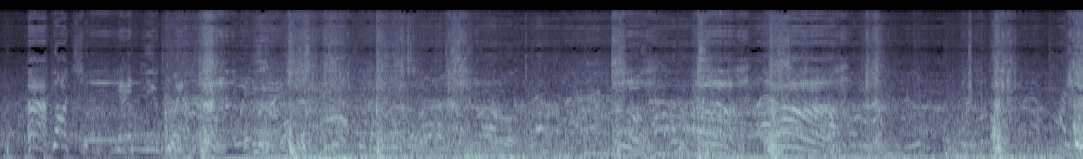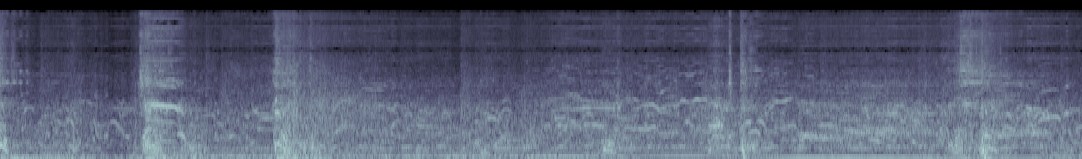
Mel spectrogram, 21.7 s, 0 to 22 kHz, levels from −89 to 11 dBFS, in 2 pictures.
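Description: From start to finish the audio carries imaging from sample-and-hold upsampling. The rate was raised from 12 kHz to 48 kHz by repeating each sample with no smoothing filter, so mirror copies of the spectrum fill the range above the original 6 kHz limit, the lowest spanning 6 to 12 kHz at about 15 dB below the signal. It sounds like a bright metallic fizz. Unlike steady hiss, it rises and falls with the sound, and that lowest band moves opposite to the pitch.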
